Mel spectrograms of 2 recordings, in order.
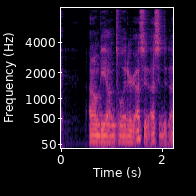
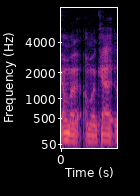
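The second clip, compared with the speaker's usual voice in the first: ordinary talk, nothing marked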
